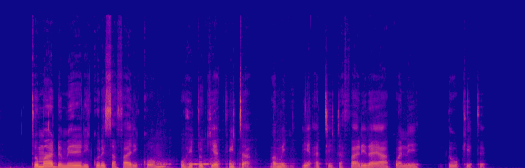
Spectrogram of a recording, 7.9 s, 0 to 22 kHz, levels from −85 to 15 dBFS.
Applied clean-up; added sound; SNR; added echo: neural mask model RNNoise.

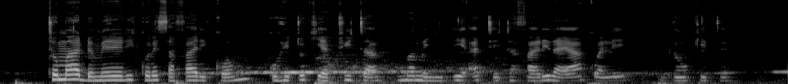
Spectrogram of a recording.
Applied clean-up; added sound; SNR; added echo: classical method log-MMSE.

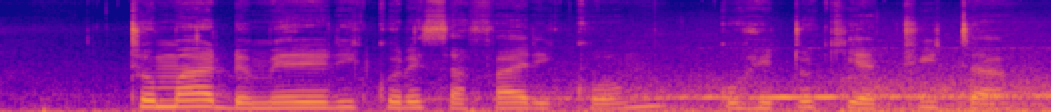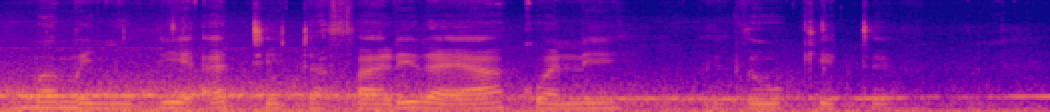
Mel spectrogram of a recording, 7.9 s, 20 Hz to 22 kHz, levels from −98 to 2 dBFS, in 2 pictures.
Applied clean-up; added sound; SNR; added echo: none; Wind; 4 dB; none.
